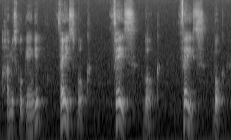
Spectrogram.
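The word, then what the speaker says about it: Facebook: Basically ये noun है तो हम इसको कहेंगे फेसबुक, फेसबुक, फेसबुक, फेस के ऊपर स्ट्रेस ज़्यादा होगा और बुक के ऊपर हल्का हो जाएगा।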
